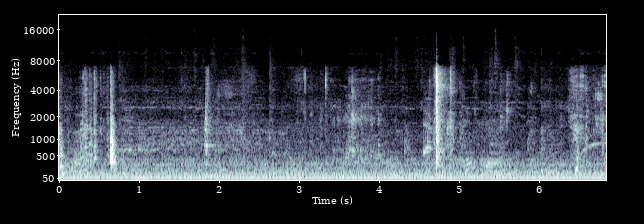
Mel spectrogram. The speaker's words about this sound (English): Refrigerator is shut. Freezer is shut.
